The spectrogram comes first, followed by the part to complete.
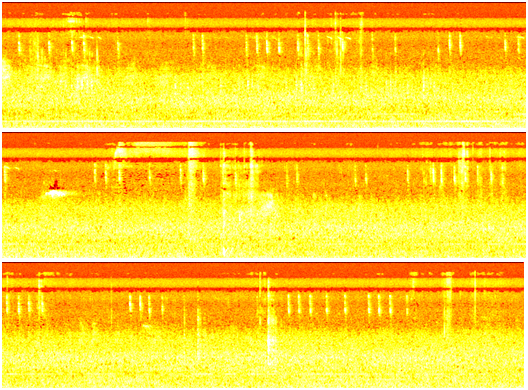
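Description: Quiet outdoor ambience: a low steady rumble with scattered faint bird chirps and short calls, one clearer call a little past ten seconds in. A faint steady hum fades out about ten seconds in.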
